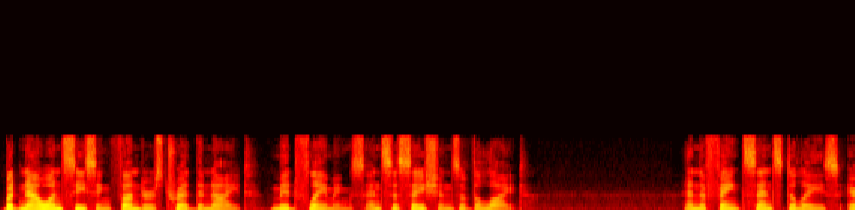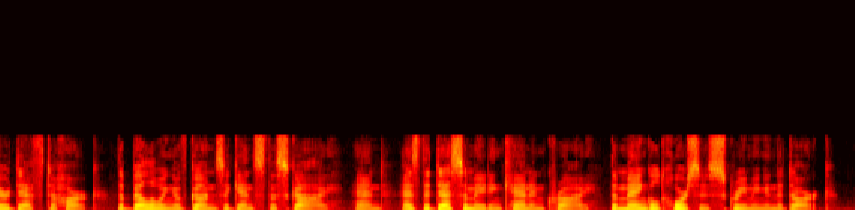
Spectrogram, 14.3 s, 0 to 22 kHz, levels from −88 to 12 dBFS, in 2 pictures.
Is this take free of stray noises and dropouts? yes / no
yes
